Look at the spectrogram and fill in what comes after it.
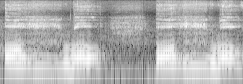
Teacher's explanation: huruf hijaiyah paling lemah adalah huruf H maksudnya berada di pangkal tenggorokan bersamaan dengan hamzah Jadi Hak disini harus dijelaskan jangan sampai di naik tapi ih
